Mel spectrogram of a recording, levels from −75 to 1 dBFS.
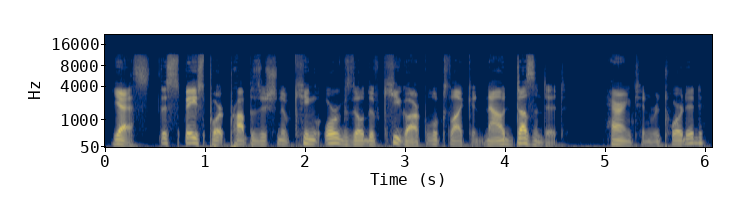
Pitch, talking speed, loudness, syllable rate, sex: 95 Hz, 170 wpm, -24 LUFS, 5.1 syllables/s, male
